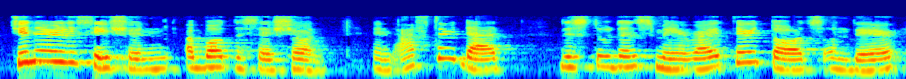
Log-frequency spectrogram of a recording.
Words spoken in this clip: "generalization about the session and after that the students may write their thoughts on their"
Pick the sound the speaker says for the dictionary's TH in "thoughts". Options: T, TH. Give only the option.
T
